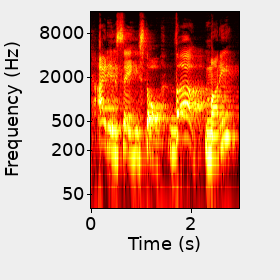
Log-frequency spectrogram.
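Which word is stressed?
the. The word 'the' is stressed. He stole some other money, not that money. "The emphasis on the is communicating that you didn't say he stole that money"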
